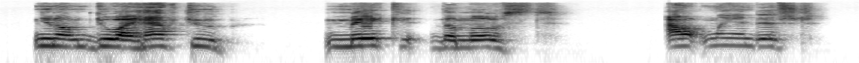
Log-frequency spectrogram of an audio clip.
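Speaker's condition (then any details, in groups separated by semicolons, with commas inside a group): Cerebral palsy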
